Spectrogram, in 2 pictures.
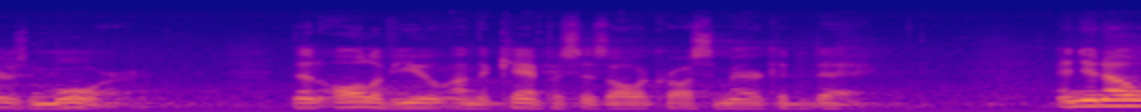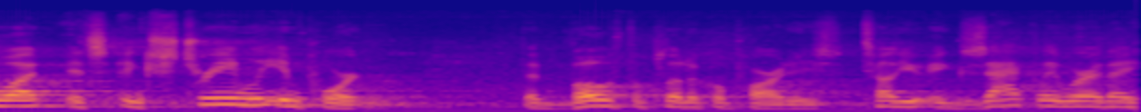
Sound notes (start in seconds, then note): none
